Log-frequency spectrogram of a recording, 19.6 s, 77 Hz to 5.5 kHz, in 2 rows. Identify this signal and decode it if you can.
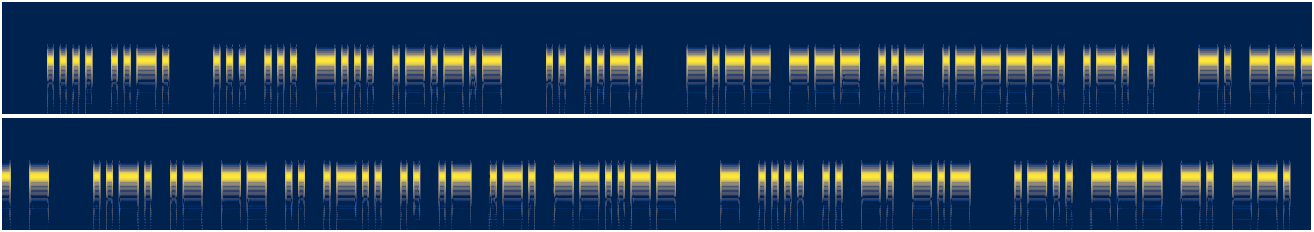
Morse code, heard as a keyed tone, about 25 wpm, 600 Hz. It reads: HF SSB. IF YOU'RE NOT FAMILIAR, THINK LONG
